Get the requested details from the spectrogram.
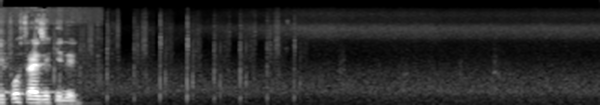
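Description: Footsteps run quickly and steadily on pavement.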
